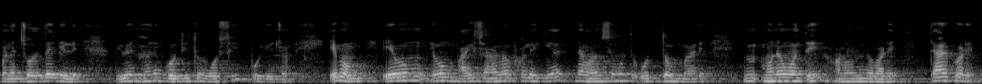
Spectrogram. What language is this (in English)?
Bangla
